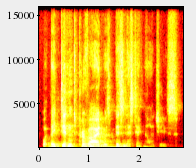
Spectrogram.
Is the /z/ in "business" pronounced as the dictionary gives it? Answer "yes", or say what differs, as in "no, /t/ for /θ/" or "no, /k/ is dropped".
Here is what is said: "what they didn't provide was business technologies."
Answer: yes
